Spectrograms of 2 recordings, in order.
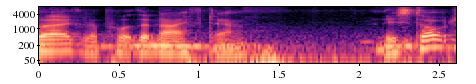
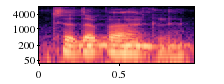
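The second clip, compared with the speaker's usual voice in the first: ordinary talk, nothing marked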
